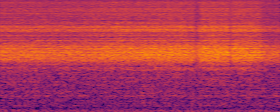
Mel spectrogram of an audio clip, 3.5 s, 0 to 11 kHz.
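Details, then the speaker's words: Nordmende Traviata 59 tube radio during repair for a persistent low-volume problem (FM detector and electrolytic capacitors replaced): steady loud hiss of a weak FM station barely received, owner suspects the antenna, just a piece of wire. "reception a little weak but it could be a bad antenna i'm just using a piece of wire"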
